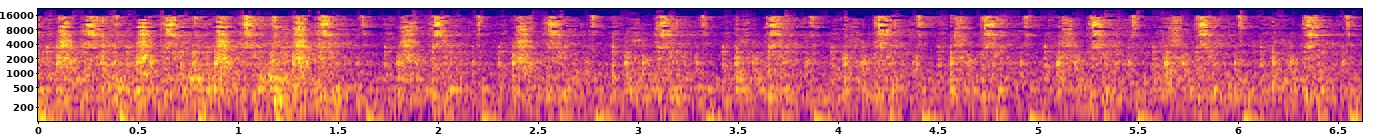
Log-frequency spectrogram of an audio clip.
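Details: 1969 Cub Cadet 105 after engine reassembly and valve adjustment: uneven chuffs and pops, two or three a second, catching briefly but never running; better than before, cause still unknown.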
